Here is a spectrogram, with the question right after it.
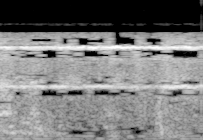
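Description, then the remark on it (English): A telephone rings somewhere in a jam-packed living room with a steady, high, buzzing tone that carries through the whole two seconds, with a faint murmur of other sound underneath. “Will you please answer the phone?”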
